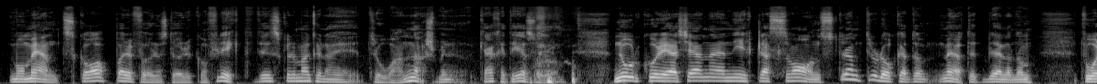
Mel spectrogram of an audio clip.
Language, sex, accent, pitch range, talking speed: Swedish, male, native, 105-145 Hz, 155 wpm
